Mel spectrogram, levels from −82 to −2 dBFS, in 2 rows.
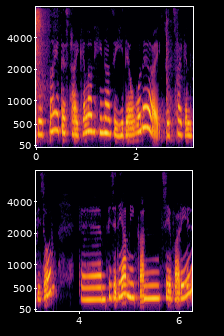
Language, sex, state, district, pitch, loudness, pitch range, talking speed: Chakma, female, Tripura, Unakoti, 285 Hz, -17 LUFS, 255-335 Hz, 160 wpm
